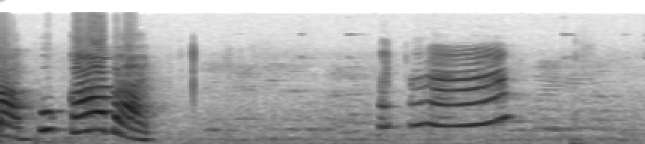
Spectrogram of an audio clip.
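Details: Parrot talking in Urdu/Hindi: a loud falling, squawky word followed after a pause by a drawn-out, nasal, vowel-like phrase with clear harmonics.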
